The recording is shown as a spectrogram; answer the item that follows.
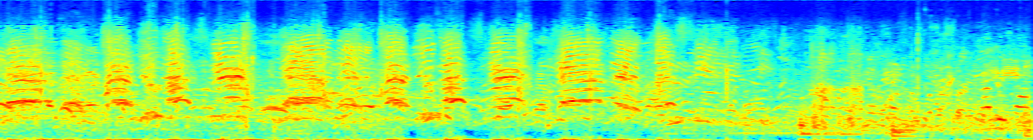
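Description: Football crowd shouting and cheering, many voices at once in repeated shouts about twice a second, easing off into chatter for the last few seconds.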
